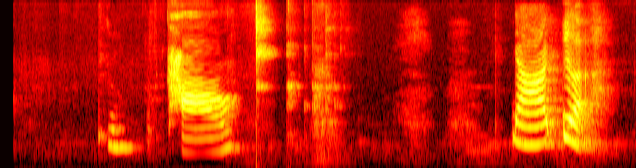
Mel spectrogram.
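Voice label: "tang2", Mandarin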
